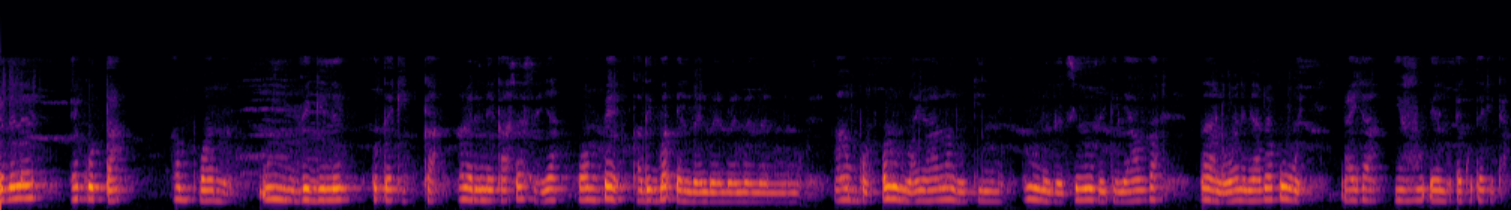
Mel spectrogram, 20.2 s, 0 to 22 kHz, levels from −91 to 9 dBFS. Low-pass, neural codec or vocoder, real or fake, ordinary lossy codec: 7.2 kHz; none; real; MP3, 48 kbps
